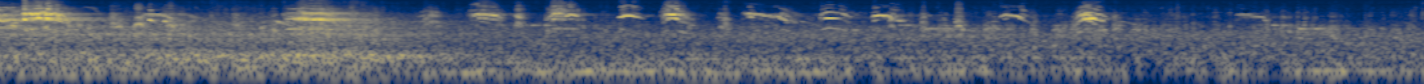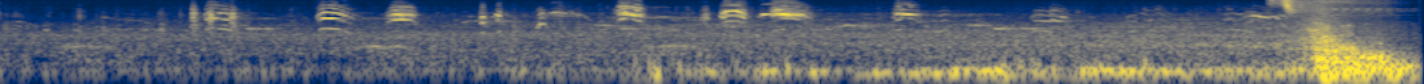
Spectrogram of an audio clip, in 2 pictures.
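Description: Seagulls call repeatedly over water.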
